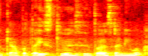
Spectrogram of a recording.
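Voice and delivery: softly wondering aloud; quiet musing. Shown as a demonstration. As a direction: drop the voice and muse on क्या पता इसकी वजह से. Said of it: "repeated line".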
